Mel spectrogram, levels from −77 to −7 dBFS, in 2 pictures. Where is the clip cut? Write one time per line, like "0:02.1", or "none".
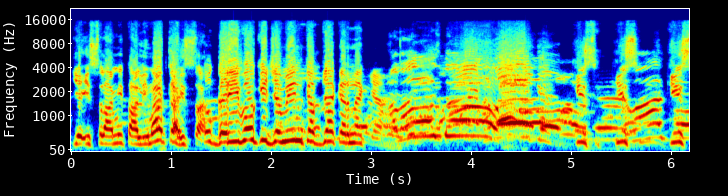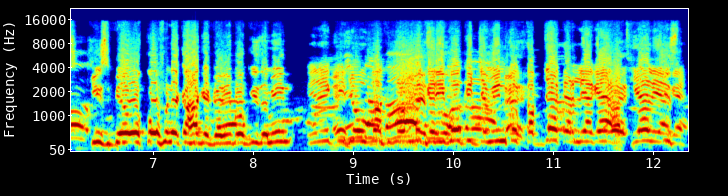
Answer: none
